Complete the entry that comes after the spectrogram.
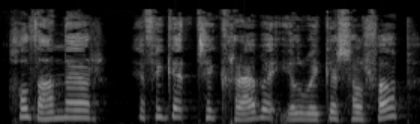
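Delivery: high, lilting Scottish brogue; a gentle Scots spirit coaxing the girl; Scottish dream spirit. Acted. Alpina's Scottish voice.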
